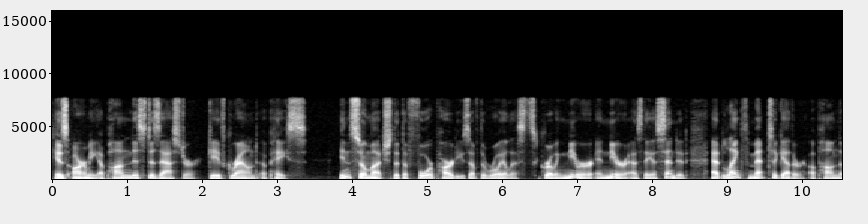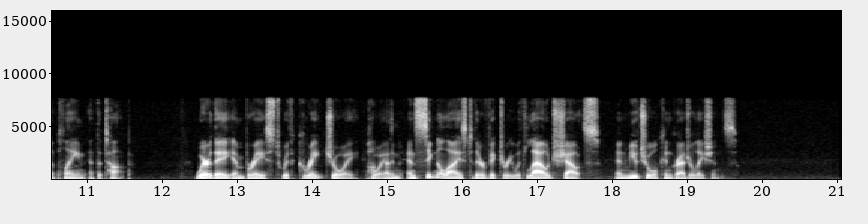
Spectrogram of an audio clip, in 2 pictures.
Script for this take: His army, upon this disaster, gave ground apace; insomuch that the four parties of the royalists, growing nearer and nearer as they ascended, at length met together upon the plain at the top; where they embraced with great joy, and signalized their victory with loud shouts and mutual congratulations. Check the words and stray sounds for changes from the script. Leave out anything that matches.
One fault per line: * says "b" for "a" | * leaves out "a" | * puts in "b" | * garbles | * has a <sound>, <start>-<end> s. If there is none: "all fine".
* garbles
